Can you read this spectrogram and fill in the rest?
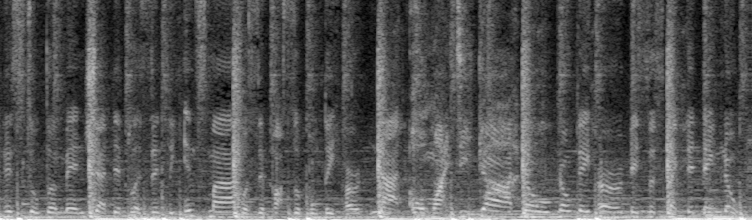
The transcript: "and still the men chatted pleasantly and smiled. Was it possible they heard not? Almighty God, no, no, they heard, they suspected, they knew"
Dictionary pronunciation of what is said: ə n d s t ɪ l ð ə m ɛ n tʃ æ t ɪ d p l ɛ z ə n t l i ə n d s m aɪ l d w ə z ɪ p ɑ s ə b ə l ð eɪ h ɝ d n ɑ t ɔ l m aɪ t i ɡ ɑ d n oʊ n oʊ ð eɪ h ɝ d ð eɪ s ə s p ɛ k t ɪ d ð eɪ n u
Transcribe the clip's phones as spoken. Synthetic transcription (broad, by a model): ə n s t ɪ l ð ə m ɛ n ʃ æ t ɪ p l ɛ z ə n t l i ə n s m aɪ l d w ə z ɪ p ɑ s ə b ə l ð eɪ h ɝ d n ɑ t ɔ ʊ m aɪ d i ɡ ɑ d n oʊ n oʊ ð eɪ h ɝ d ð eɪ s ə s p ɛ k t ɪ d ð eɪ n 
